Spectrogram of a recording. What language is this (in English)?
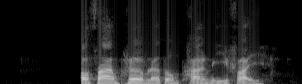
Thai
